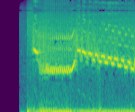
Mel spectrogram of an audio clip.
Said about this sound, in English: Listen to the kissing bird. Listen to the kissing bird.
